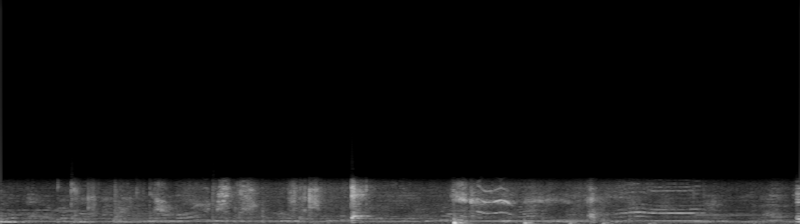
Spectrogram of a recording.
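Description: A child's high, wavering, meow-like cries in cat-like play, with a few thumps about halfway through.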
